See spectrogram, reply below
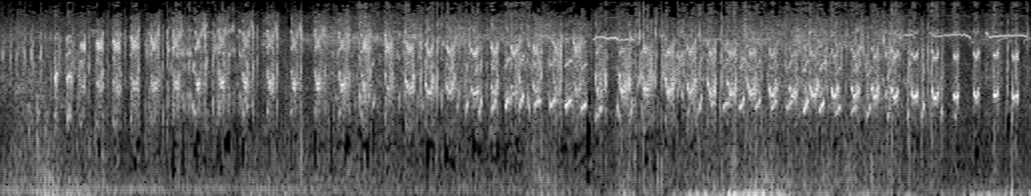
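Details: Swiftlet colony lure calls: a dense, continuous chorus of buzzy, rasping chirps with thin high whistles near the end and low background hum.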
